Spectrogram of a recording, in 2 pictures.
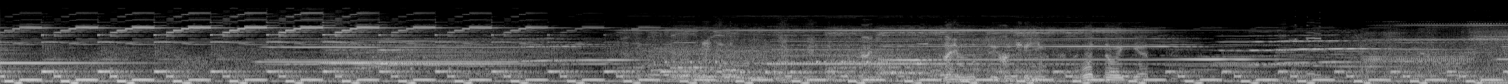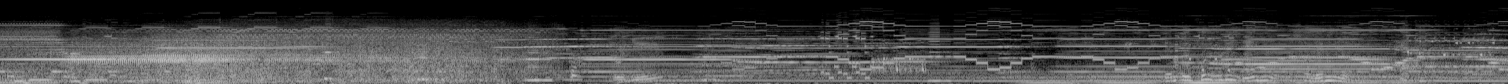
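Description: Electronic music made from shortwave radio sounds. For the first six seconds a regular pulse beats a little over twice a second under chirping high tones. It turns into a wash of noise with drifting tones, and from about twenty seconds on there are steady held tones with warbling high chirps and a slow low throb.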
